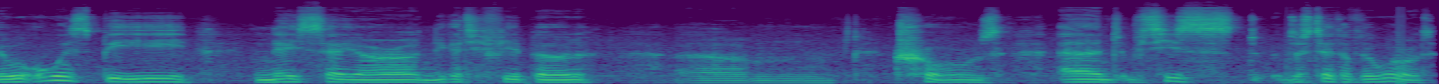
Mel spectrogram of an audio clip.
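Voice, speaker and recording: A man with a French accent, medium in pitch, fairly slow, with long and frequent pauses and ordinary pitch variation. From France (Paris), Chinese heritage. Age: 50s. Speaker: therapist. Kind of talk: live Q&A answering viewer comments. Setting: YouTube livestream. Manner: hesitant, many fillers.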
